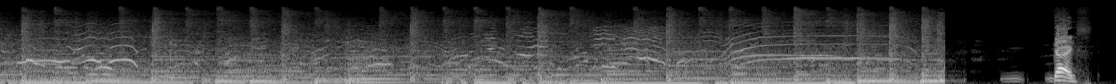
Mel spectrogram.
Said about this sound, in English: Guys, can you guys hear all the females screaming? All the females screaming, you know what I'm saying?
